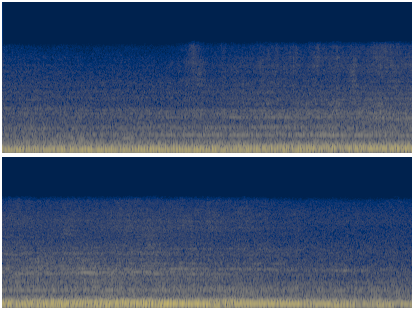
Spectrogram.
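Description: Diesel freight locomotives rumbling past, a Union Pacific unit and a CSX unit. The rumble is loudest about six to seven seconds in as they pass, then eases as the tank cars follow.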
